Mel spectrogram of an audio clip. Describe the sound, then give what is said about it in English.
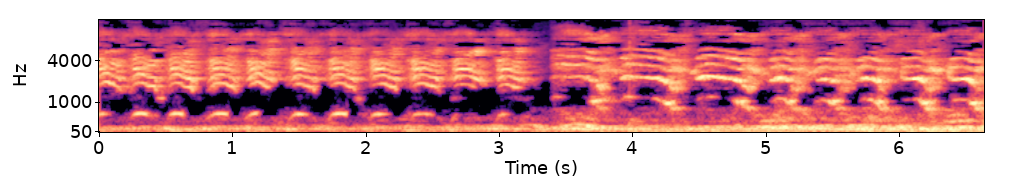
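A boy dressed in a seagull costume imitates a seagull at the European Gull Screeching Championship Junior Division in Belgium, winning gold for the second year in a row, letting out a rapid, steady run of harsh, high squawks, then shifting midway into longer, wavering screeches over a low rumble of background noise. “won gold for the second year in a row at the European Gull Screeching Championship Junior Division”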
